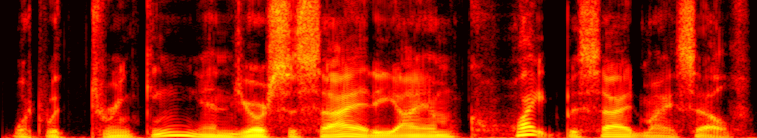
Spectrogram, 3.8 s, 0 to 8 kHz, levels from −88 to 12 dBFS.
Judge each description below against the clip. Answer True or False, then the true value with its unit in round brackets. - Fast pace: False (175 wpm)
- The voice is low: True (100 Hz)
